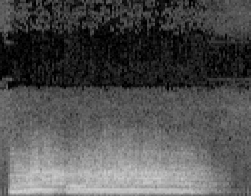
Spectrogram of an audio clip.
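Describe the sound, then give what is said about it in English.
A loud, sustained train whistle blows for about two seconds, its steady chord of tones briefly dipping near the start before trailing off. No one speaks. “All right, now, how does a train go?”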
